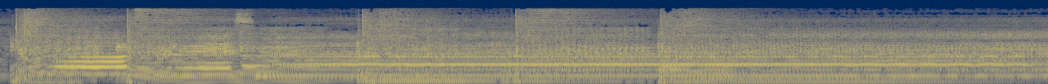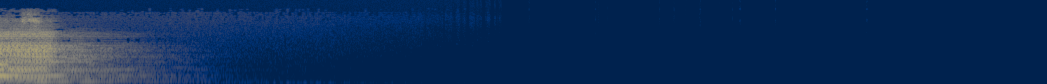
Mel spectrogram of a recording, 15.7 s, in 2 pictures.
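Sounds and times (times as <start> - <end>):
tenor singing: 0.0 - 8.8.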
